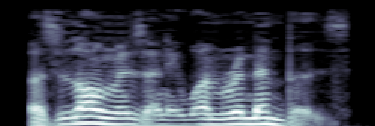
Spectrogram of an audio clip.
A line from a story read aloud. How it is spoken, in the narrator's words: Aldrich rumbled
